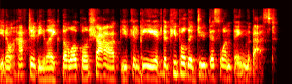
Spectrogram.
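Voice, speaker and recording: A woman speaks in an animated tone. Her pace is fairly quick. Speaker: CPA firm owner. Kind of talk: podcast interview. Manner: loud.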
